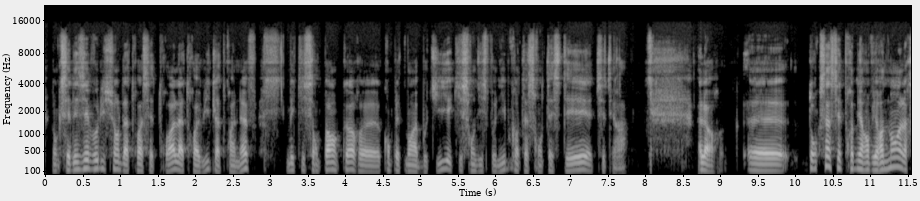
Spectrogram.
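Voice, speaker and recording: A man's voice: mid-range voice, mellow, no room sound. A man teaching a programming lesson over a screencast, explaining step by step in a casual way with many fillers and restarts.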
